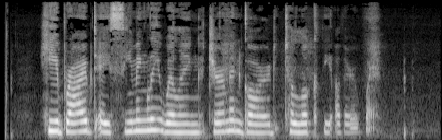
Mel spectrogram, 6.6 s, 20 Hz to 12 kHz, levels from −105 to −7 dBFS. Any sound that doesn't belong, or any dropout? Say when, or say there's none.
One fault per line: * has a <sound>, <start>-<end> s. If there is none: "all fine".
all fine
